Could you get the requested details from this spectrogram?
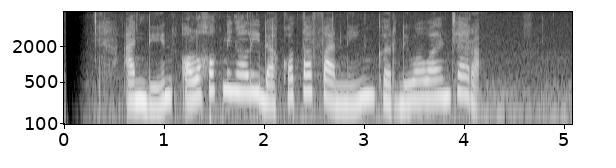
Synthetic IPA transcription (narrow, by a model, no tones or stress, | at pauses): ʔandinʔɔ̰lɔhɔk̚niŋalidakɔt̪afaniŋkɨrdiwawaɲt͡ʃaɾa̰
